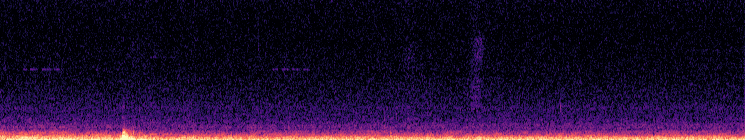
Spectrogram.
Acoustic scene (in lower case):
car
